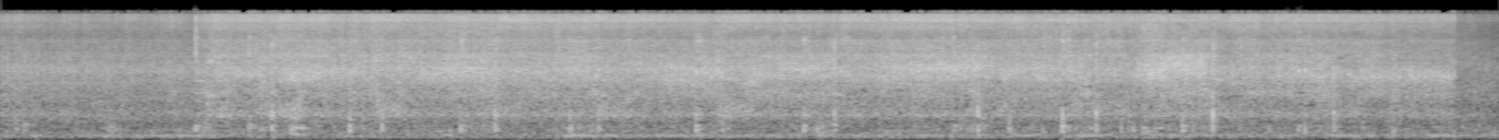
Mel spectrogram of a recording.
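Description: Chicken paste hitting a pan of fried spice masala, giving a loud, steady hiss and sizzle that runs continuously for about fifteen seconds with small crackles and pops scattered throughout.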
